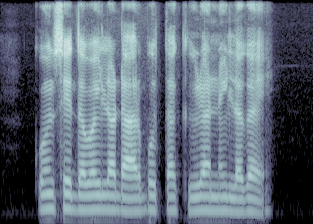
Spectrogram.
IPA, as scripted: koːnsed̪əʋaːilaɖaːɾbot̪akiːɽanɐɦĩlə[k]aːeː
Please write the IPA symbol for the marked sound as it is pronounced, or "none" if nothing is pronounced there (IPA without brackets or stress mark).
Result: ɡ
